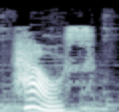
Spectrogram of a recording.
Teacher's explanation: The sound H in house is a glottal sound, produced by airflow from the throat.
